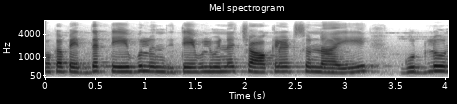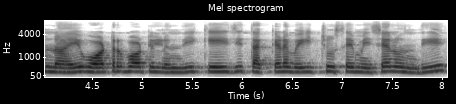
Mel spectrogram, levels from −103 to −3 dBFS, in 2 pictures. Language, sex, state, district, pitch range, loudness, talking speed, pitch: Telugu, female, Andhra Pradesh, Manyam, 195-215 Hz, -21 LUFS, 125 wpm, 210 Hz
